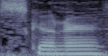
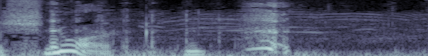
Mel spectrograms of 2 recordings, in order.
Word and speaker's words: Schnorr: A lot of people call it schooner. Schooner? No, Schnorr.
